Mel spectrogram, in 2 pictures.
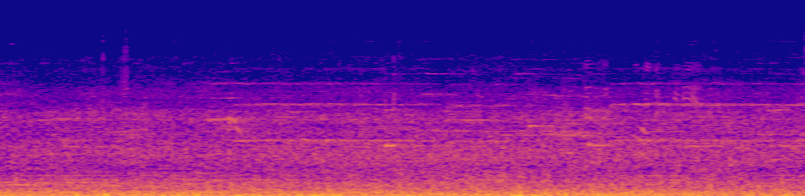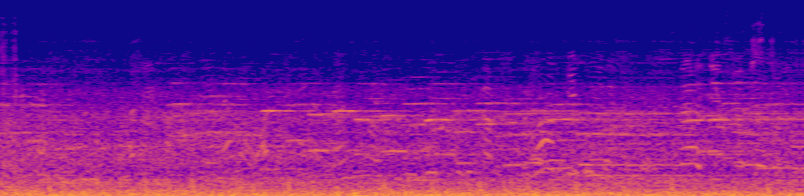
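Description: Outdoor ambience on a busy park path: distant voices and faint snatches of music over a steady low rumble.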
